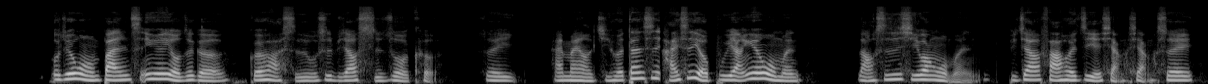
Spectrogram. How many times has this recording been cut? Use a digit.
0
